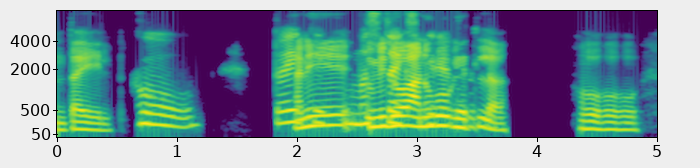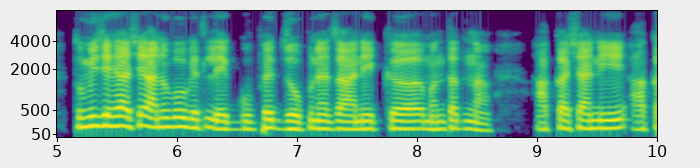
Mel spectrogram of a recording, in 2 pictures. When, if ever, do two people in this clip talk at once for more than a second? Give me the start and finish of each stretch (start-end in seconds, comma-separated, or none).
2.0-3.6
